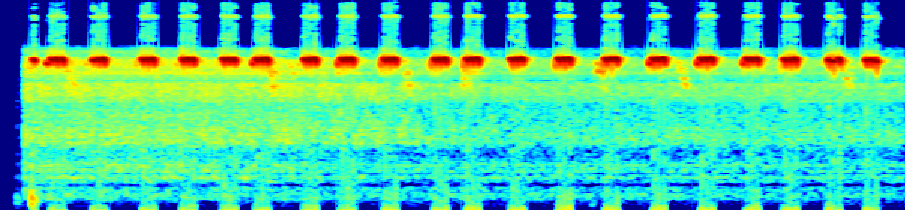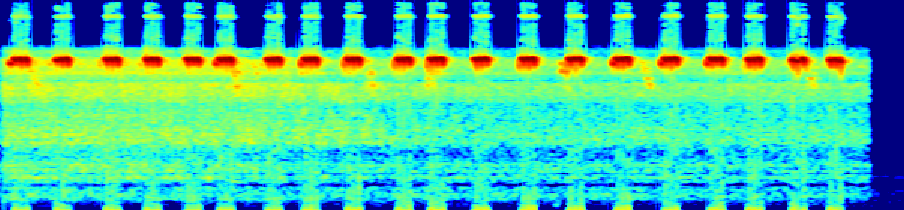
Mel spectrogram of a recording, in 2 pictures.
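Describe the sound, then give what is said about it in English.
A field cricket, a common insect, chirps steadily, its high, bright pulses repeating in an even rhythm for the whole stretch with no other sounds or voices. “This week's creature call is the sound of a common insect that can be found here in Vermont and across the United States. It's a field cricket.”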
